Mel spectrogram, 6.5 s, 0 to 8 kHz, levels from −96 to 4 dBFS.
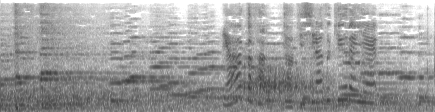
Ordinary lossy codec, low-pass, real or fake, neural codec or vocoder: MP3, 32 kbps; 7.2 kHz; fake; codec, 44.1 kHz, 7.8 kbps, DAC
